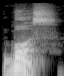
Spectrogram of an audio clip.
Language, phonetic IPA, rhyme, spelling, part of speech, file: Russian, [bos], -os, босс, noun, Ru-босс.ogg
- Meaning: boss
